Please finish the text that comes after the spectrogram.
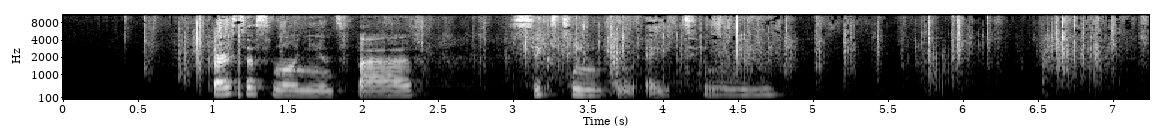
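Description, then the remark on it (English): Paper rustles and crinkles in a string of crisp, irregular crackles as a sheet with a Bible verse (1 Thessalonians 5:16-18) written on it is put back in place, while a person hums or murmurs wordlessly over the handling. “Put my paper back in here.”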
